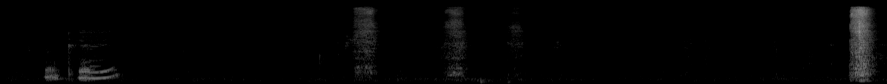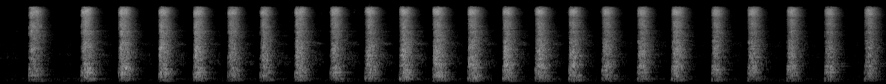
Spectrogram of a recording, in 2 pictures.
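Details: Kitty Dot, a female cat with a sneezing problem, in the tub: a few scattered sniffs and a short mew, then a long fast run of sharp, explosive sneezes about two or three per second without a break.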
